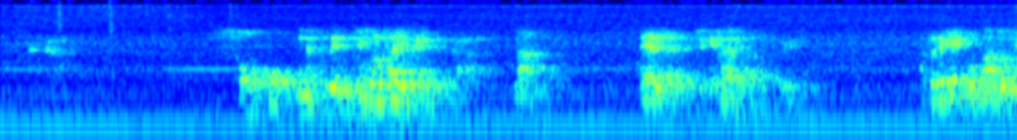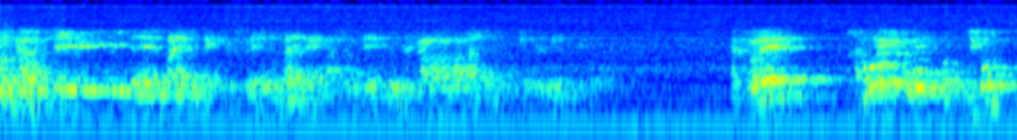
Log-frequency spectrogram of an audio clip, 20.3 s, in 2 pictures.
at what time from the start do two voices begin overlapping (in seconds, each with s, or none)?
3.0 s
